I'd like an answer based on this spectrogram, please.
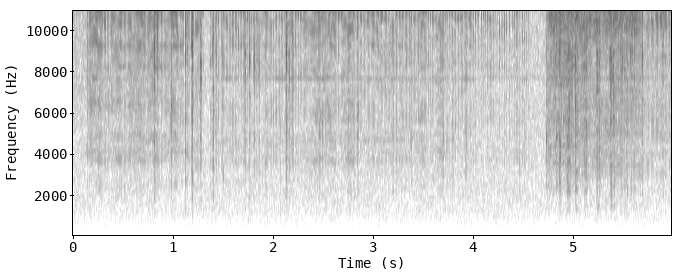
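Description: A fly reel clicking rapidly as line is pulled off it against a hard-bent rod, the sign of a hooked fish running. There are two runs: about two seconds at the start, and a second burst near the end.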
